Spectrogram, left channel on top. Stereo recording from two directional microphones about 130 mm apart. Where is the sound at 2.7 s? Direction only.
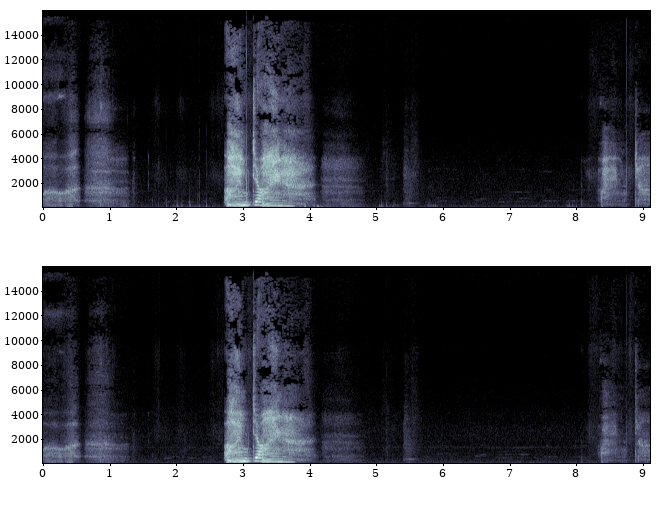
15° right (ahead or behind); by 4.7 s 15° left (ahead or behind).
